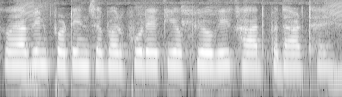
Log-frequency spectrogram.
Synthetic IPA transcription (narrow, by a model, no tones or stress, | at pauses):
soːjaːbinpɾoːʈinsebʱɐɾpuːɾekiʊpjoːɡikʰaːd̪pəd̪aːɾt̪ʰɦɛː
